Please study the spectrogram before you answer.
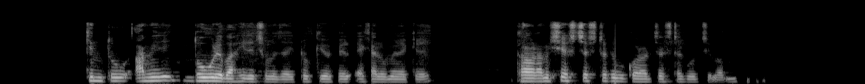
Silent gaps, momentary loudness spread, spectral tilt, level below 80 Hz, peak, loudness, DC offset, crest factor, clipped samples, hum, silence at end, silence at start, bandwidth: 4.68-4.87 s, 5.02-5.10 s; 16 LU; -4.5 dB/octave; -66 dBFS; -8 dBFS; -26 LUFS; under 0.1%; 20 dB; under 0.1%; none; 1.3 s; 0.85 s; 8 kHz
